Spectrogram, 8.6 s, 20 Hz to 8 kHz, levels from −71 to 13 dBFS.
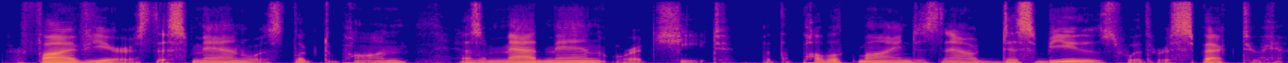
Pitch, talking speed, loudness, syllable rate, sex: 105 Hz, 175 wpm, -20 LUFS, 4.1 syllables/s, male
